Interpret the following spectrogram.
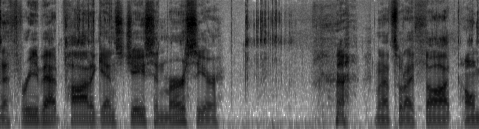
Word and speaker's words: Mercier: It's pronounced Mercier, you punk.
